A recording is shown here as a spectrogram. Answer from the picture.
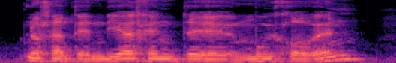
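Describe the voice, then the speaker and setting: Audible echo from the room colors the speech of a man. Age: 70s. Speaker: astrologer. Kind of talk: casual monologue.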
